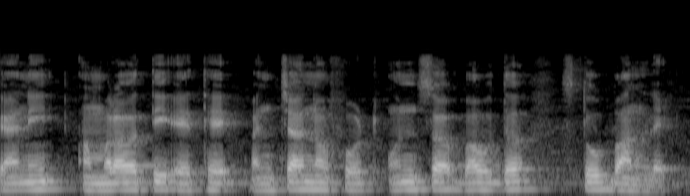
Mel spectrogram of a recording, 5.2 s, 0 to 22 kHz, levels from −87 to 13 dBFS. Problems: constant background noise, continuous background conversations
